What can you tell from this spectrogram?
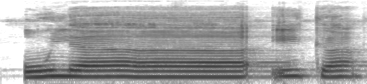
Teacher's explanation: مد واجب متصل ہے کھینچ کے لمبا کر کے اس کی ادائیگی رکھی جائے گی. کم مقدار نہیں رکھنی.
